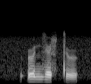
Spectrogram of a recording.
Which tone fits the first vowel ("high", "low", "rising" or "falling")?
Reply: high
